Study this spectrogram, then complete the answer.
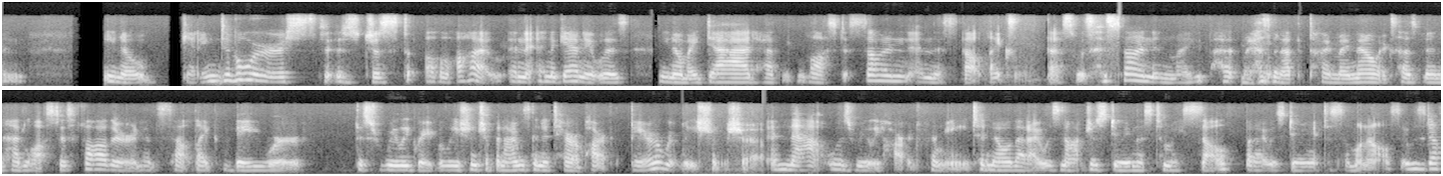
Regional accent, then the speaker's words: Dallas, Texas, United States; So I am originally from Dallas and raised here in a community that I feel connected to and yet a little distant from as well

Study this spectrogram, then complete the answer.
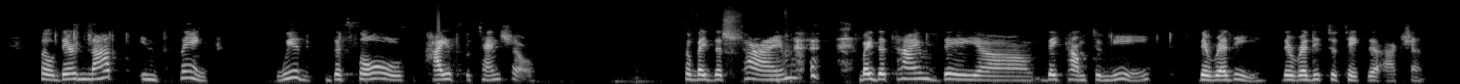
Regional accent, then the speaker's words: Philippines; They come to me because they know I'm Filipino.

